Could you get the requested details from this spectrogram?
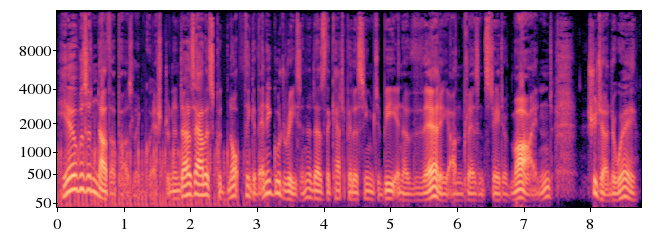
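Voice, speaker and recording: A man reading a storybook aloud as an expressive audiobook narrator. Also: on the low side, fairly quick, no echo.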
